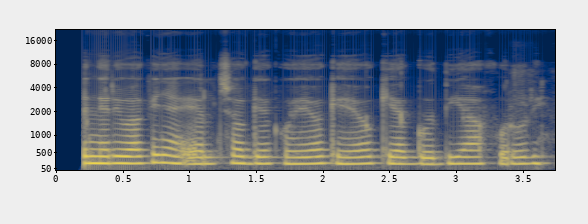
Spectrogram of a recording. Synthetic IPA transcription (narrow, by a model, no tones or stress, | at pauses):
eŋeɾiwakɪɲaʔɛlt͡ʃɔɡekohɛɔkɪhɛɔkɪaɡod̪iafoɾoɾi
